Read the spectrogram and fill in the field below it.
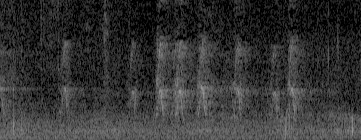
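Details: American Robins give short, sharp, high chirps in scattered bursts over a steady outdoor hiss, possibly alarm calls at a hawk that flew through near Rice Hall.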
